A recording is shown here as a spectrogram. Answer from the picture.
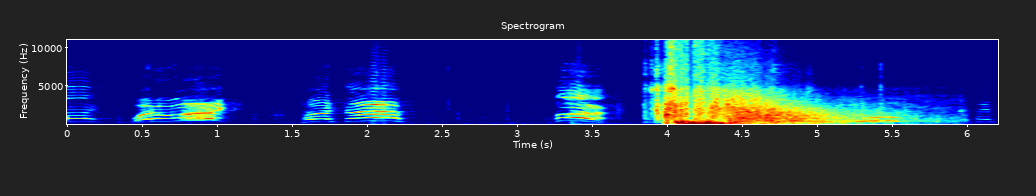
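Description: M777 155 mm towed howitzer firing once about four seconds in: a sudden blast followed by a long rolling rumble that fades over about two seconds. Short shouted calls come before the shot.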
